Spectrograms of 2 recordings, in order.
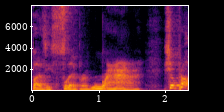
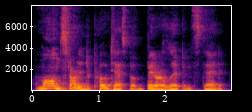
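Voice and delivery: ordinary delivery, nothing marked

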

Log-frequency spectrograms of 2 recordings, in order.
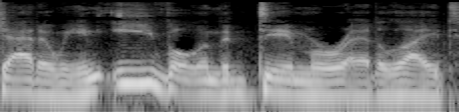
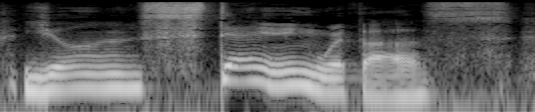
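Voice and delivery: put-on slow, pitched-up creepy kid voice; mock whisper in the Jelly Boy voice; 4 semitones higher, much slower than usual. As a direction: hiss it slowly like a menacing child. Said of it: "Jelly Boy whispered".

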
